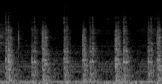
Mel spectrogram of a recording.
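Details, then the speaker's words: Abandoned 1992 Pontiac Firebird on a battery charger: irregular bursts of ratchety clicks about four to five a second over a low hum as the headlight motors strain and the dash flickers; abnormal clicking, owner suspects low voltage. "Because what was happening there, as that was clicking, the dash was flickering."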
